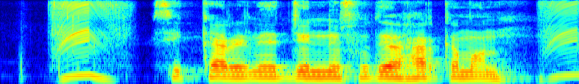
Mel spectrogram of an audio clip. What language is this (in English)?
Bangla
